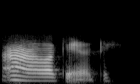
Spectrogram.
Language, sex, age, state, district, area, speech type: Tamil, female, 60+, Tamil Nadu, Nagapattinam, urban, conversation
